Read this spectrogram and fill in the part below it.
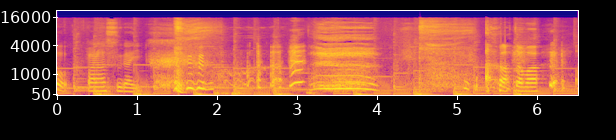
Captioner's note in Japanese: マインドブローンノイズ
